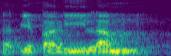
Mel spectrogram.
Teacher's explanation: Jadi tidak qalilan tapi qalilam. Qalilan, kalau kita baca qalilan itu terdengar jelas bunyi tanwinnya. Tetapi di sini kita baca masuk ke bunyi mim. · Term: idgham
